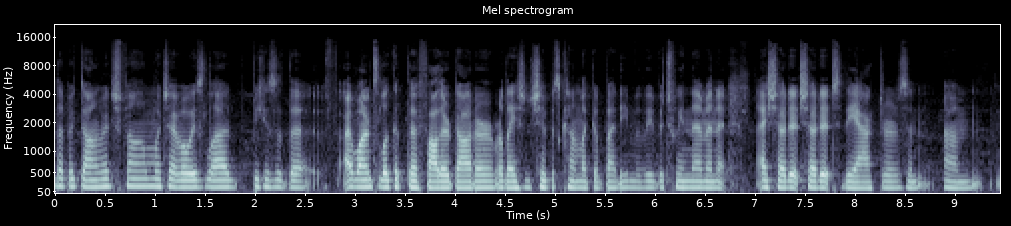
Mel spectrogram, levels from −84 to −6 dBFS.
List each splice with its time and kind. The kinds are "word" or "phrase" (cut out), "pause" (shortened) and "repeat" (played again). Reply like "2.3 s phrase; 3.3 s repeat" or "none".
7.4 s repeat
